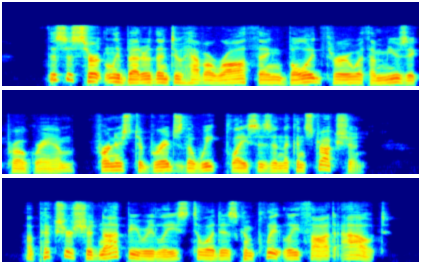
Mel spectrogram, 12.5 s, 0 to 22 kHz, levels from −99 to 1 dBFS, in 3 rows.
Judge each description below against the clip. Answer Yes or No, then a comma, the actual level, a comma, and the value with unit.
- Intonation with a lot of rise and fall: No, average, 3.8 semitones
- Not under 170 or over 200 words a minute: Yes, average, 175 wpm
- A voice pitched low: Yes, low, 115 Hz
